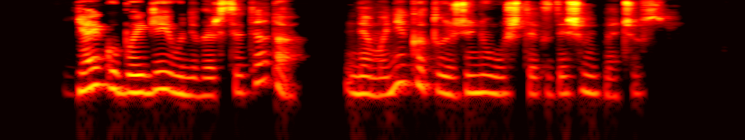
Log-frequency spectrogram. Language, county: Lithuanian, Šiauliai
